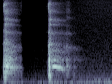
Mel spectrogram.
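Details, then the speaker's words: Adult deliberately imitates a cough (two short, sharp bursts) as a demonstration in an English lesson, illustrating a patient with cough and fever: cough. "Exactly. That sound is a cough. You can have a cough."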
